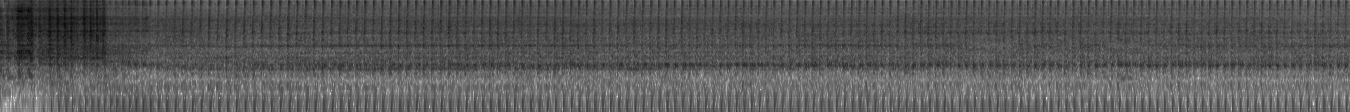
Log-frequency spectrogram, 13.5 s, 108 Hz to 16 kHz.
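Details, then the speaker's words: Bajaj BS6 single-cylinder bike after rebuild with new shaft, bore, head, oil seal and gasket: fires on first try and settles into an even, steady beat with no knocks or rattles; normal start and idle. "Complete ಆಗಿದೆ ಇದು, ಏನು problem ಇಲ್ಲ, okay ಇದೆ. ಮಾಡ start ಮಾಡಿ. ಯಾವುದೇ ರೀತಿ ಏನೂ ನಾಯ್ಸ್ ಇಲ್ಲ."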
